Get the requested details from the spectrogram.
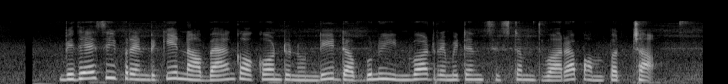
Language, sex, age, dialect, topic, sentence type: Telugu, female, 25-30, Southern, banking, question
